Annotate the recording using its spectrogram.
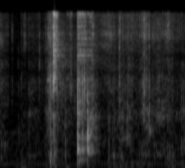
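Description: A utility knife slicing packing tape on a cardboard box, then the cardboard flaps pulled open, heard as a few sharp scrapes and knocks.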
